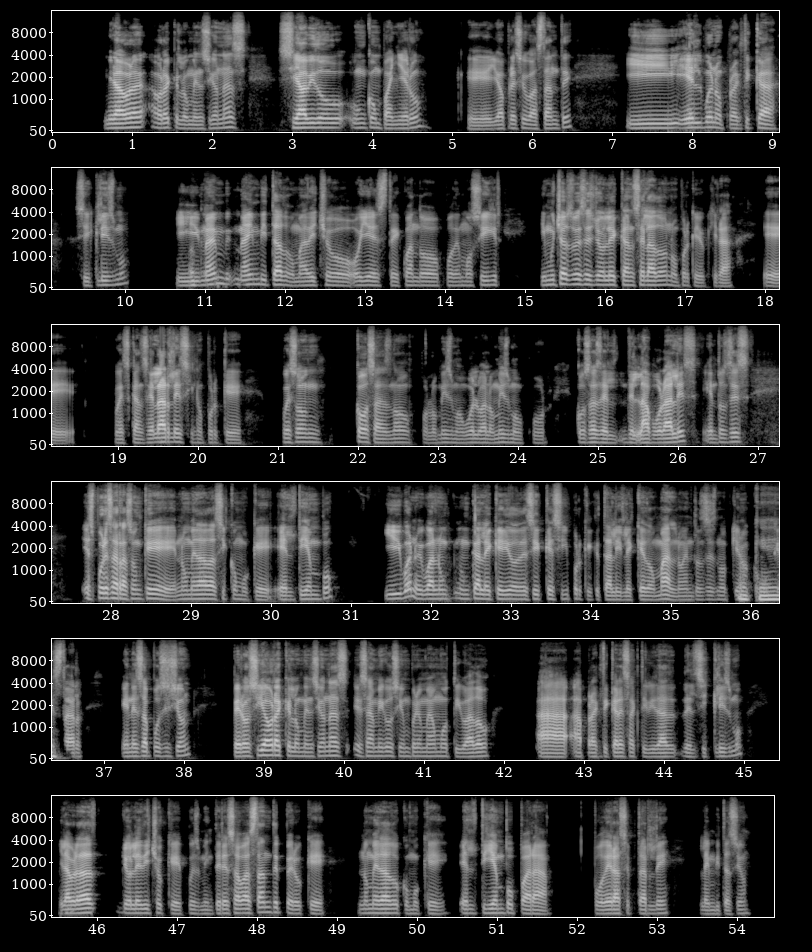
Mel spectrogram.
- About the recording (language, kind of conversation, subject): Spanish, advice, ¿Cómo puedo encontrar tiempo cada semana para mis pasatiempos?
- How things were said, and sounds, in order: none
